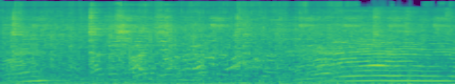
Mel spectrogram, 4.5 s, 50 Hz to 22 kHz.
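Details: Cattle at the Aotapara cattle haat on 24 May 2026: a brief low moo at the start, then a sustained, level bellow through the final second, set against heavy vehicle drone and chatter.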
